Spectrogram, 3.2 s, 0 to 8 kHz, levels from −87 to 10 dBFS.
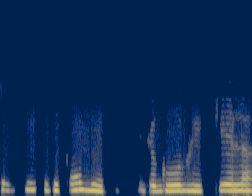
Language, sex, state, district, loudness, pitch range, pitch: Hindi, female, Uttar Pradesh, Deoria, -12 LUFS, 235-260 Hz, 245 Hz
